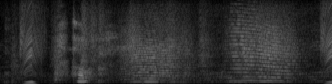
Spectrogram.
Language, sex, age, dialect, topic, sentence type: Bhojpuri, female, 18-24, Northern, agriculture, question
